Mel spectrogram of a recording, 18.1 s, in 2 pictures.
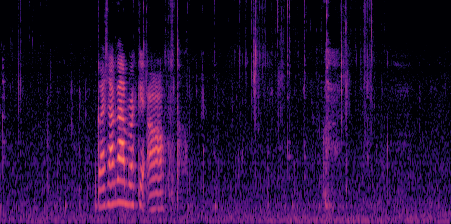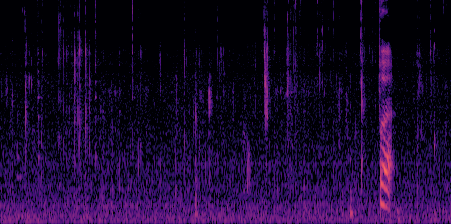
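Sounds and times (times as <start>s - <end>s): people chewing: 3.4s - 16.4s.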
